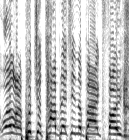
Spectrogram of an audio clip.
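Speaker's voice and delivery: hammed-up aggressive British accent. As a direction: bark it like a menacing British thug. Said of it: "it's really aggressive, uh, British accent".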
